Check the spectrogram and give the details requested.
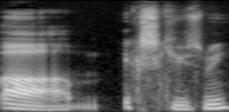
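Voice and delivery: put-on deadpan, straight-faced delivery. Retelling a man's reply to two women, imitating a straight-faced reply.

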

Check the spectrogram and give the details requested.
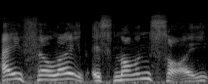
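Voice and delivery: put-on very strong British accent, laid on, high, slow. Retelling a woman's phone call from England: imitating Nancy's strong British accent. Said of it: "she had adopted a very strong British accent".

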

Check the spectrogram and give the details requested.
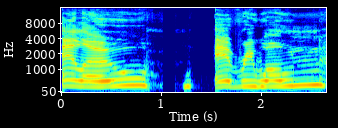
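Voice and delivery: put-on halfling cleric accent. Playing a character disguised as a halfling cleric: Tyler Pureheart accent. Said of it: "here's my accent".

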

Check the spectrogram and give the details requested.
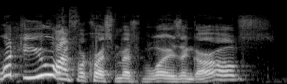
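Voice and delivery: big, animated, festive sing-song voice, wide pitch swings. Speaker greets the boys and girls in a pretend game; Santa Claus voice. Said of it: "That's how Santa sounds in my".

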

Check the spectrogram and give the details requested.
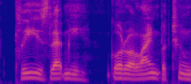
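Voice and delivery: acted pleading, begging tone. Recalling pleading to be sent to a line platoon, acting out begging. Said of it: "and I begged".

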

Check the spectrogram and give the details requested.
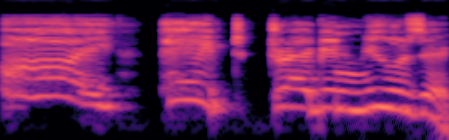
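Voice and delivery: yelled outburst, high-pitched. Narrator reads a princess's reply when the radio is turned on, shouted. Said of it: "But the princess shouted".

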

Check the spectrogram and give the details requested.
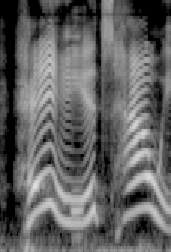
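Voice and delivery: casual, relaxed, offhand delivery. Retelling a phone call on a podcast, imitating Howie Mandel. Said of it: "Great imitation".

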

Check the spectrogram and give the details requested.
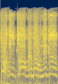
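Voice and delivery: furious shouting.

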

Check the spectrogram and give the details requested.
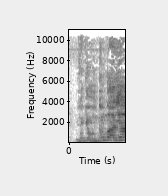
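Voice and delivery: loud, high, stern mock bark.

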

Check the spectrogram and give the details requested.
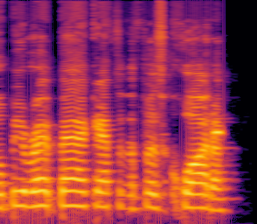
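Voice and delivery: very loud, fast, really bad New York accent. Mocking how the Raptors announcers sounded, in a really bad New York accent. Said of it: "a really bad New York accent".

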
